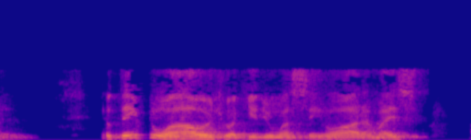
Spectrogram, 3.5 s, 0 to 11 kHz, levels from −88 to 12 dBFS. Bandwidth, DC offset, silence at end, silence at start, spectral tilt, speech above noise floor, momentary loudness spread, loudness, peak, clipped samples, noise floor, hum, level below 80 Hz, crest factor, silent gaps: 5.8 kHz; under 0.1%; 0.4 s; 0 s; -10 dB/octave; 40 dB; 10 LU; -28 LUFS; -12 dBFS; under 0.1%; -68 dBFS; none; -72 dBFS; 16 dB; none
